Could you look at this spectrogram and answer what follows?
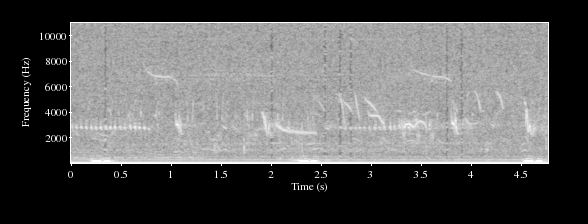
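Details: Two Southern Ground Hornbills at Naledi Cat-EYE, live cam footage from 19 December 2021. Low, resonant paired booms are heard three times, about two seconds apart, with a trilling small bird and scattered high chirps behind them.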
